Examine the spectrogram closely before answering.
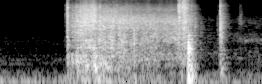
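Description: Toy cars roll fast down a plastic track with a rushing rattle.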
